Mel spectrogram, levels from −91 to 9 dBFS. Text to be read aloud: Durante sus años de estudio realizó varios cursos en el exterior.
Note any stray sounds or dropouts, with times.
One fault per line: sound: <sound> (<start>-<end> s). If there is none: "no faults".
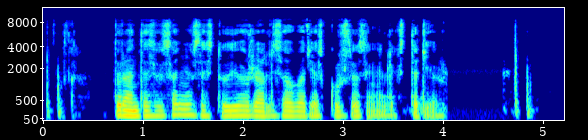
no faults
